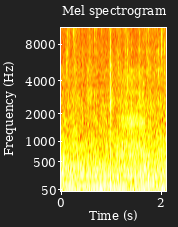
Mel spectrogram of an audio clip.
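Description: Near silence: room tone with a faint steady low hum and a few very faint ticks.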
